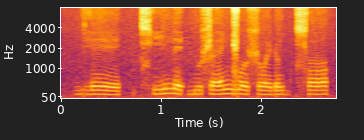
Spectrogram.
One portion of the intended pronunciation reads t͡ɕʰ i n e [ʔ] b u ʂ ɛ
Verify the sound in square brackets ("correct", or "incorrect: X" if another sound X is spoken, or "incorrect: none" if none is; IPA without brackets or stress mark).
correct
